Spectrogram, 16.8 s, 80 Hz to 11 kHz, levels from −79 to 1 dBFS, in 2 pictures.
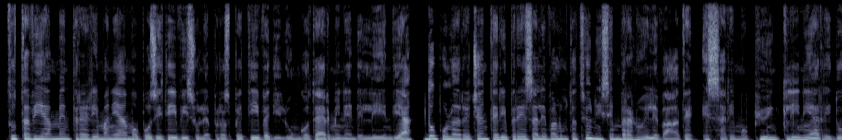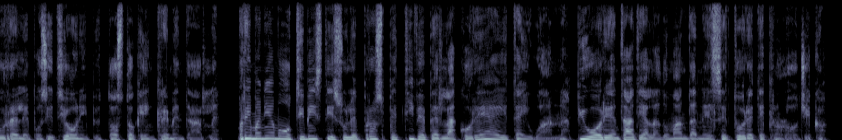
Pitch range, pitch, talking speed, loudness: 125-180 Hz, 145 Hz, 160 wpm, -31 LUFS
